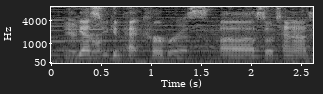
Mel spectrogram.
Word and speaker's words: Cerberus: fact a dog kerberus yeah don't you read Cerberus Jordan no it's pronounced kerberus threw me off the first time too and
